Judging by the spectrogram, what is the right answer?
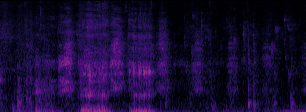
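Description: Pug growling twice, two short, low growls about a second apart, less than a second each.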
